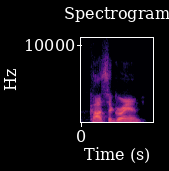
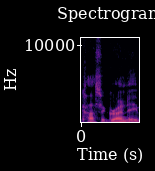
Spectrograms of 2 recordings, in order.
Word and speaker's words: Casa Grande: york if you're no people in arizona don't use accents when they pronounce spanish things which always just messes with me we're going to casa grande they're like casa grande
